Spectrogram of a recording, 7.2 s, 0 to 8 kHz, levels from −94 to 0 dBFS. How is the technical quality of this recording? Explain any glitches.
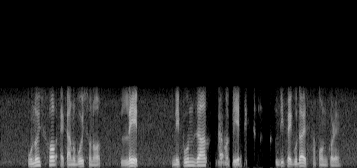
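Technical quality is limited by a mobile-network codec throughout, plus two brief intrusions of a second voice.

AMR narrowband mobile codec runs the whole clip. The speech passes only roughly 150 Hz to 3.5 kHz, with nothing above 3.6 kHz, and has a plainly audible buzzy, synthetic edge from the vocal-tract model. That degree of damage fits a mid-rate mode around 10.2 kbps.

Other side's voice leaking through appears at 4.36 to 4.47 s and 5.53 to 5.72 s as short fragments of another voice, roughly 10 dB and 15 dB below the main speech. The likely cause is far-end loudspeaker sound that the echo canceller failed to fully remove.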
